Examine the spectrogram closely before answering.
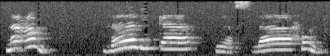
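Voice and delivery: model answer. Shown as a demonstration. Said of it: "Maka jawabannya".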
